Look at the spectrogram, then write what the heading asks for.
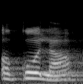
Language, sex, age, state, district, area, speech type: Goan Konkani, female, 18-30, Goa, Bardez, urban, spontaneous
